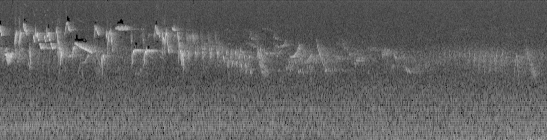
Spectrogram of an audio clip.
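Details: Tree pipit (Anthus trivialis) in a forest park sings bright, high trills and sweeping phrases, loud for about four seconds, then softer repeated notes fading out over steady background hiss.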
